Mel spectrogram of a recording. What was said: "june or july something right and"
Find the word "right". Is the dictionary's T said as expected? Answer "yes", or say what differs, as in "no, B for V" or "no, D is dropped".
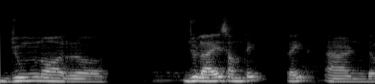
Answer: yes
